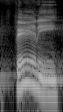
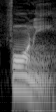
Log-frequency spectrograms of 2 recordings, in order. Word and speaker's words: Fani: that fton County DA goes by the name Fanny even though it's F ni and she wants it pronounced fonny like French with a little French accent I don't know I'm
